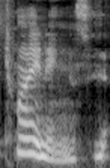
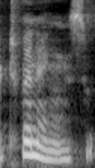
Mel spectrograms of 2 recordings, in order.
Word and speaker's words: Twinings: still there this is twinings um they pronounce it twining believe it or not usually americans hear twinnings but the uk ads on television will say twinings he opened the shop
